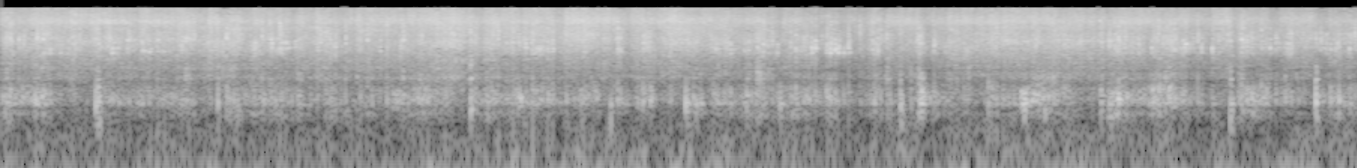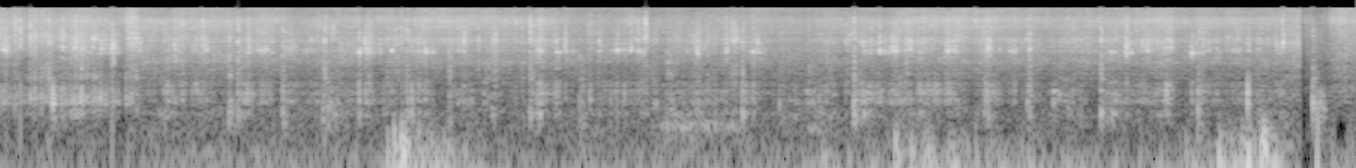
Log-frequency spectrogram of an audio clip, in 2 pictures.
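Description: Snails in their shells frying in oil and spice paste in a metal kadai, sizzling, as a metal spatula stirs them with frequent clicks and scrapes. The sizzle eases a little after about ten seconds.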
